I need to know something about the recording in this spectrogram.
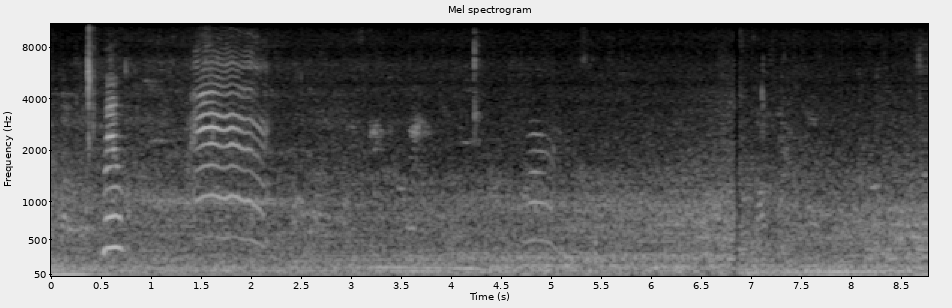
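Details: Cat giving a short meow, then a longer, clearly bending meow, followed by a faint third call, over a steady low background hum.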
